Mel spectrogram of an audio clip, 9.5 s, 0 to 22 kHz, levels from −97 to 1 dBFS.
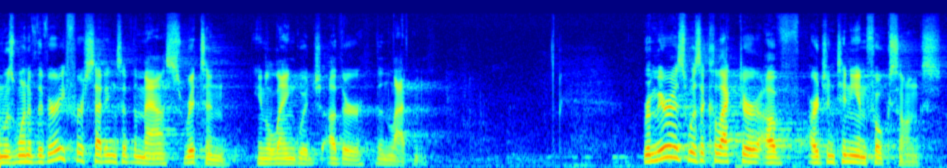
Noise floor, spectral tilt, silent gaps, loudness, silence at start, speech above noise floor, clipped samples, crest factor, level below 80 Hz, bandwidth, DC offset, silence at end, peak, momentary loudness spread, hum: -64 dBFS; -4.5 dB/octave; none; -30 LUFS; 0 s; 34 dB; under 0.1%; 22 dB; -66 dBFS; 16 kHz; under 0.1%; 0.1 s; -8 dBFS; 12 LU; none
